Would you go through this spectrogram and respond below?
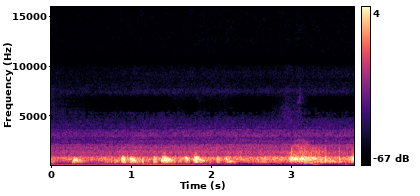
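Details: Fetal heartbeat at 15 weeks 2 days of pregnancy: rapid, regular whooshing pulses at about 148 beats a minute on Doppler; normal fetal heart sounds.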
